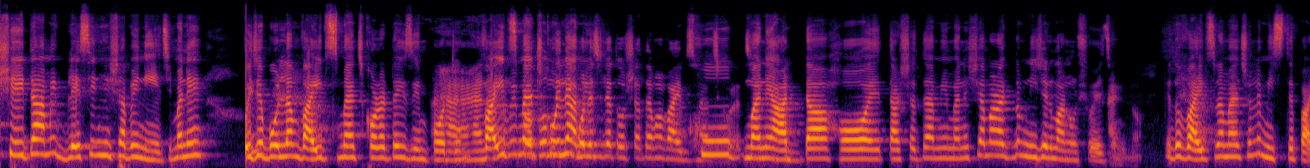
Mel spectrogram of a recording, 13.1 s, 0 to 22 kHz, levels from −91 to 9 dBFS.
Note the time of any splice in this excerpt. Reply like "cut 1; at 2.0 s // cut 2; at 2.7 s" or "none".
cut 1; at 2.3 s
